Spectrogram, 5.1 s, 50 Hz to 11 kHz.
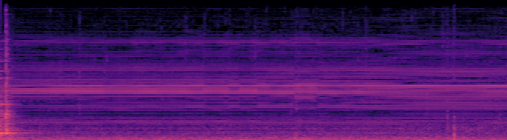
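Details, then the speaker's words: Gas furnace that works only intermittently, running: constant loud steady mains buzz in cabinet; tech suspects transformer or the 240 V relay feeding 24 V to the ECM blower motor; unconfirmed. "All right, that sounds, if that's a transformer, that's loud."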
